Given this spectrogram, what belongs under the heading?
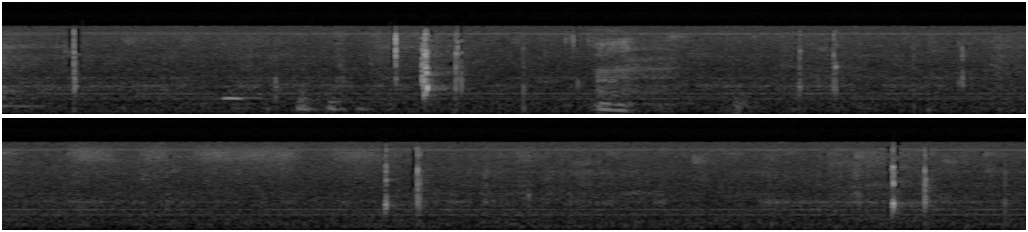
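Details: Clover hiccuping while held on a person's shoulder: short, sharp clicking catches recurring irregularly over about ten seconds in a quiet room; hiccups.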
